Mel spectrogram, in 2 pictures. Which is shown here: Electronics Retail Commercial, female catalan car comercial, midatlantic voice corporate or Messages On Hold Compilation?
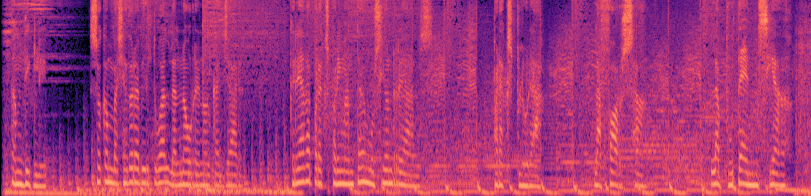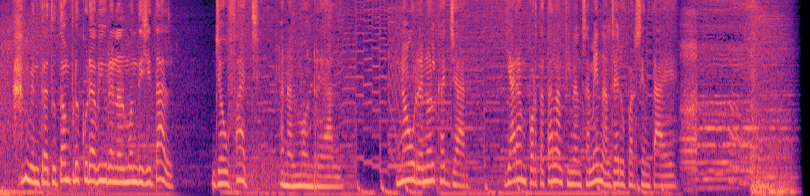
female catalan car comercial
